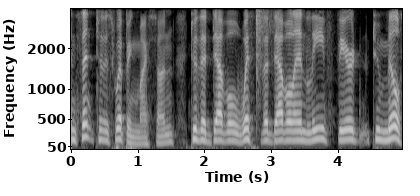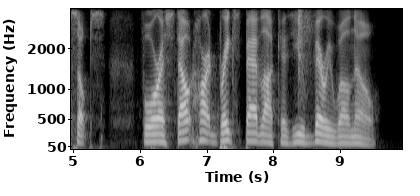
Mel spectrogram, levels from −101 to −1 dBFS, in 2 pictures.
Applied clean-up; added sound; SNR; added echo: neural mask model DeepFilterNet 3.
